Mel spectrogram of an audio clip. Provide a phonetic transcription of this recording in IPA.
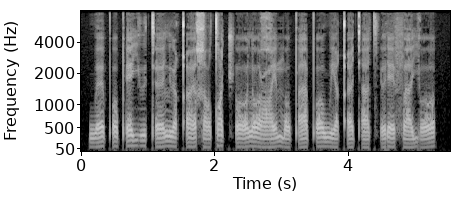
wɜ˩˧˩pʼɔ˧˩pʼɛ˦˥ jɯ˦˥tʼɜ˨˩˦ lɯ˨˩˦qʼɜ˨˩˦χa˩tˤʏ˦˥ t͡ʃʼɔ˨˩˦lɔ˧˩ ʕɛ˩˥mɔ˩pʼa˩˧˩ pʼɔ˦˥ we˨˩˦qʼe˩˥tʼa˩ t͡sʼə˩˥ɾɛ˩˥fa˨˩˦jɔ˩˥

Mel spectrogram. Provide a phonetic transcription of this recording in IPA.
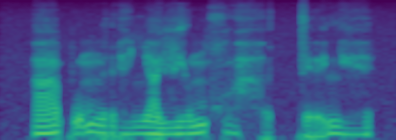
apṵmre̤ʎa vʲumχʷa̤ hə̰tːḛ lʲe̤

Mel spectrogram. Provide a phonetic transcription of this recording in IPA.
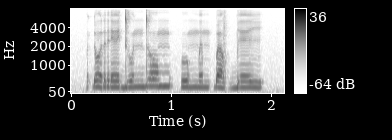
ɗo˧r e˧˩du˧ndo˥m | u˧me˧mɓɐ˧˩v ɡ͡be˥˧i̯

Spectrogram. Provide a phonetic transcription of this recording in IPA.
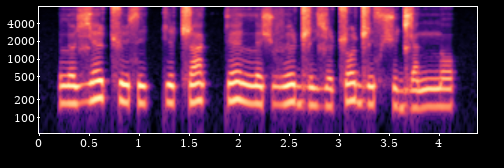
lœʑɛ ʈ͡ʂysikːiʈ͡ʂa kːɛlːɛʃ vøɖ͡ʐiʑø ʈ͡ʂɔɖ͡ʐis ʃød͡ʑanːɔ

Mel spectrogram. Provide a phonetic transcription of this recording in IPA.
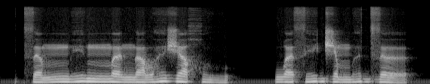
t͡sɜmːe̤mːɜ nɜlˠe̤ʒɜ χṳ | wɐse̤d͡ʒɐ mə̤ d͡zə

